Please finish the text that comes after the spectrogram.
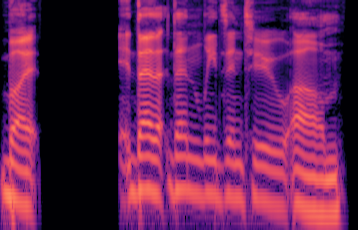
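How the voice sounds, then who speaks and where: A man's voice: medium pitch, takes it slowly, clear, resonant tone, dry recording, studio quality. A man co-hosting a podcast, chatting casually about a film, laughing often and acting out lines. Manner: laughs often, acts out lines in put-on voices. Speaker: podcast co-host.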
